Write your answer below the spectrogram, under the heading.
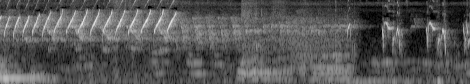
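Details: Morning canary lure song for stressed or post-moult birds that have stopped singing: a fast, bright, regular trill of high chirps for under two seconds, then fading into scattered brief chirps amid a low tone and background murmur.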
